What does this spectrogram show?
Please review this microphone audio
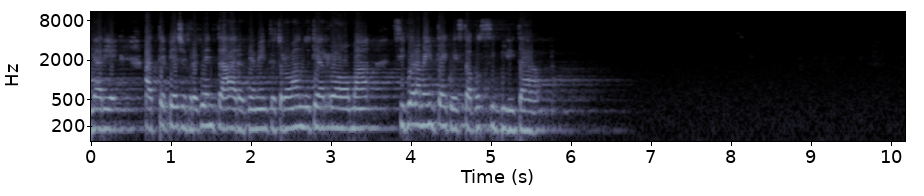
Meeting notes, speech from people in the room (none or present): none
